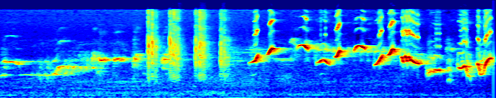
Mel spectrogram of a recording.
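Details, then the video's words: Lure song of a White-rumped shama, or murai batu, used to make other shamas sing back: rising whistles open the phrase, a few clicks follow, then a quick string of varied bright looping notes. "pancingan jitu !!! bikin MURAI BATU NYAUT BONGKAR MATERI TEMBAKAN"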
